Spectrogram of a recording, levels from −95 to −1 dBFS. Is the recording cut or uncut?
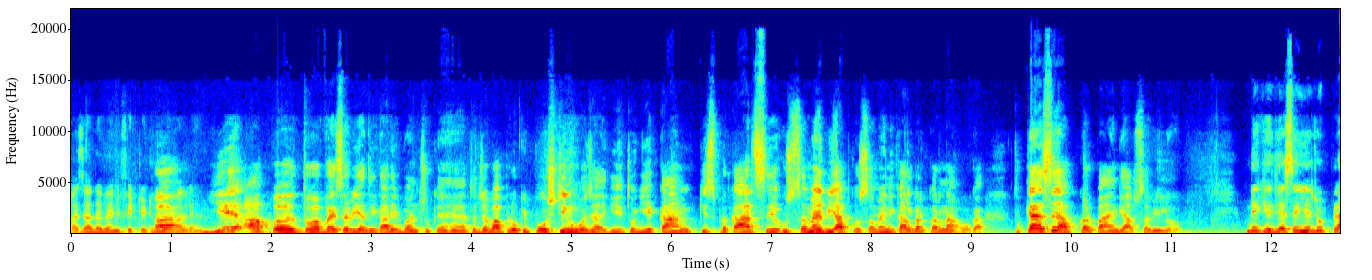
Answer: uncut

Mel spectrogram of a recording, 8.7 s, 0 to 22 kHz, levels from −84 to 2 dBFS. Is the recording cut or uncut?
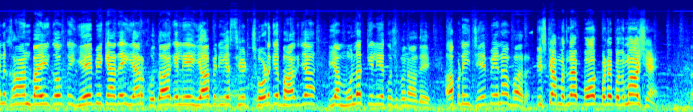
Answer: cut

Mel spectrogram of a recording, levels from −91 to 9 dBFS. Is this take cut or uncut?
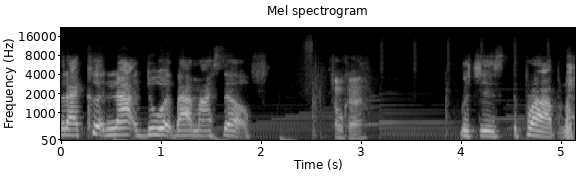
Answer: uncut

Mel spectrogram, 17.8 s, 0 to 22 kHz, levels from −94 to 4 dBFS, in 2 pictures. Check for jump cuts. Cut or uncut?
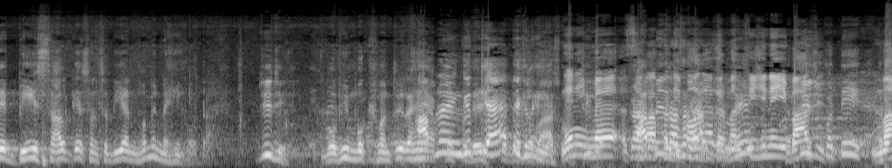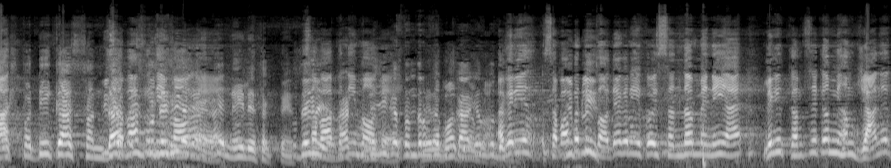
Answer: uncut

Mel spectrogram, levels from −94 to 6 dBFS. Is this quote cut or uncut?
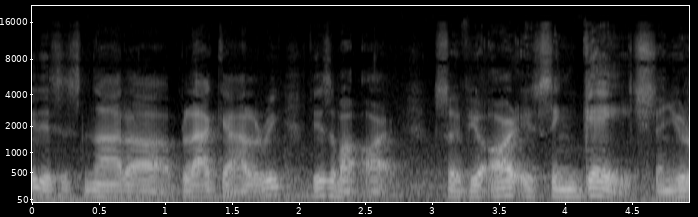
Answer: cut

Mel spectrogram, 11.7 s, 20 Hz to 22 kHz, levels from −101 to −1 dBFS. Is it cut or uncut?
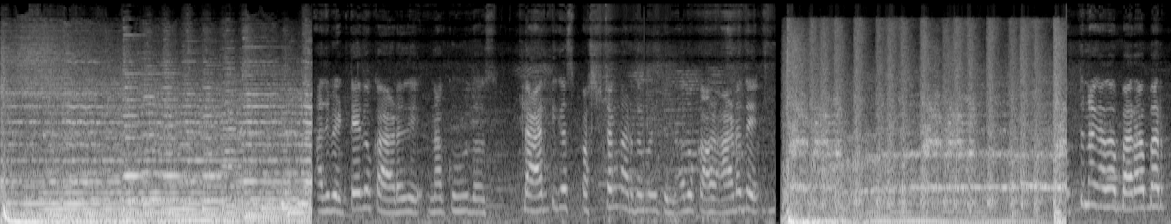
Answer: cut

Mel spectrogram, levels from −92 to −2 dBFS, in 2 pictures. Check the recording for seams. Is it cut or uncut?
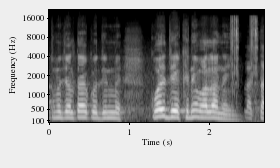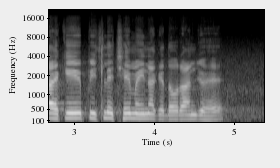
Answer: cut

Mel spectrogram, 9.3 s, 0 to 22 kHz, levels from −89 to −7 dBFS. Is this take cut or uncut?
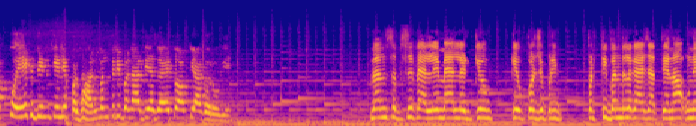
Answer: uncut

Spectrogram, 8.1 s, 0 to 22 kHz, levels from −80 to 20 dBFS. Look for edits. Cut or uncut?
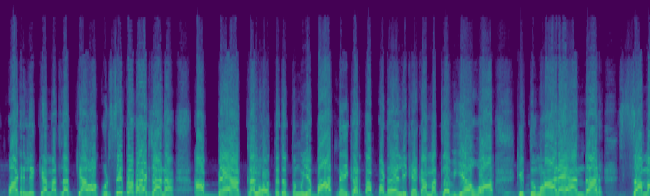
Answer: uncut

